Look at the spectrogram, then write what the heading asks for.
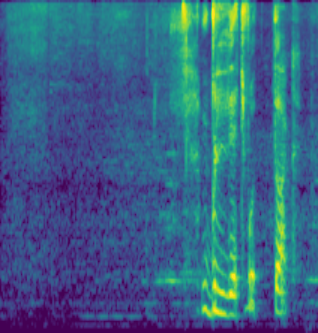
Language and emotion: Russian, angry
